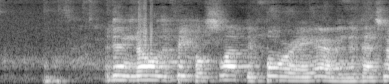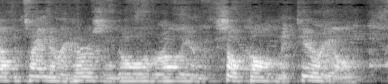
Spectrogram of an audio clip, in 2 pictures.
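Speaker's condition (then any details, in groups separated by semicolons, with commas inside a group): No condition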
